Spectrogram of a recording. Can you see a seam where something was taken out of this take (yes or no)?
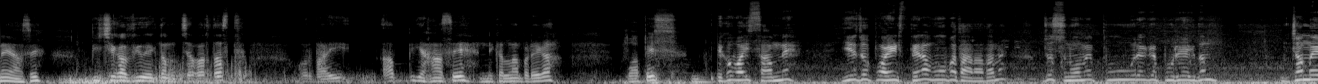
yes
